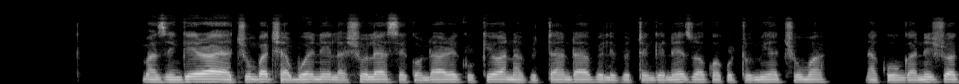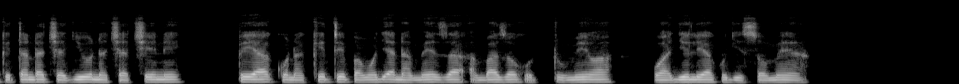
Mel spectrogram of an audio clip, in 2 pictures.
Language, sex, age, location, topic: Swahili, male, 25-35, Dar es Salaam, education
